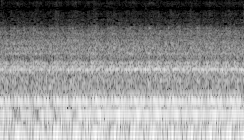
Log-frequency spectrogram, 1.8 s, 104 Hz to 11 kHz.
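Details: CAT 950H wheel loader diesel, just started, error code 36 for number one injector: heavy idle with an uneven, lumpy beat and a steady drone, one cylinder not pulling. Misfire and low power.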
